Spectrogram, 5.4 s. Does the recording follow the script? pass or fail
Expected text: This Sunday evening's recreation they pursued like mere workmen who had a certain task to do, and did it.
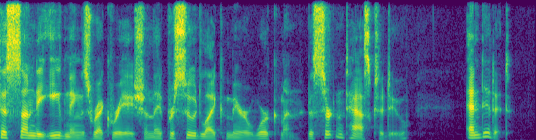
fail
